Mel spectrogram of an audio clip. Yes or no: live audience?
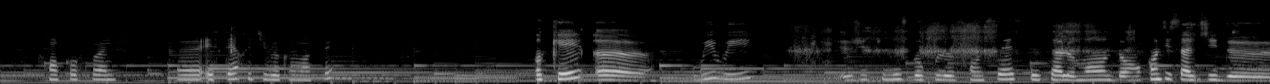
no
